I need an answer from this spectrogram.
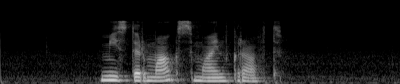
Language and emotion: Russian, neutral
